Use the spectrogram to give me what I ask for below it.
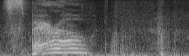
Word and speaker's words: Sparough: life did I mention my last name is pronounced sparrow I want to finish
